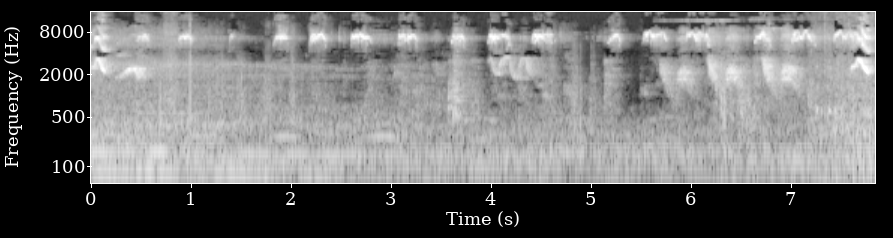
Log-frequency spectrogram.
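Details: Five-day-old Javan myna nestlings in an enclosure, fed alternately by the mother and father with grasshoppers and caterpillars; thin, high squeaks repeat rapidly, about twice a second, mixed with lower rasping calls.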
